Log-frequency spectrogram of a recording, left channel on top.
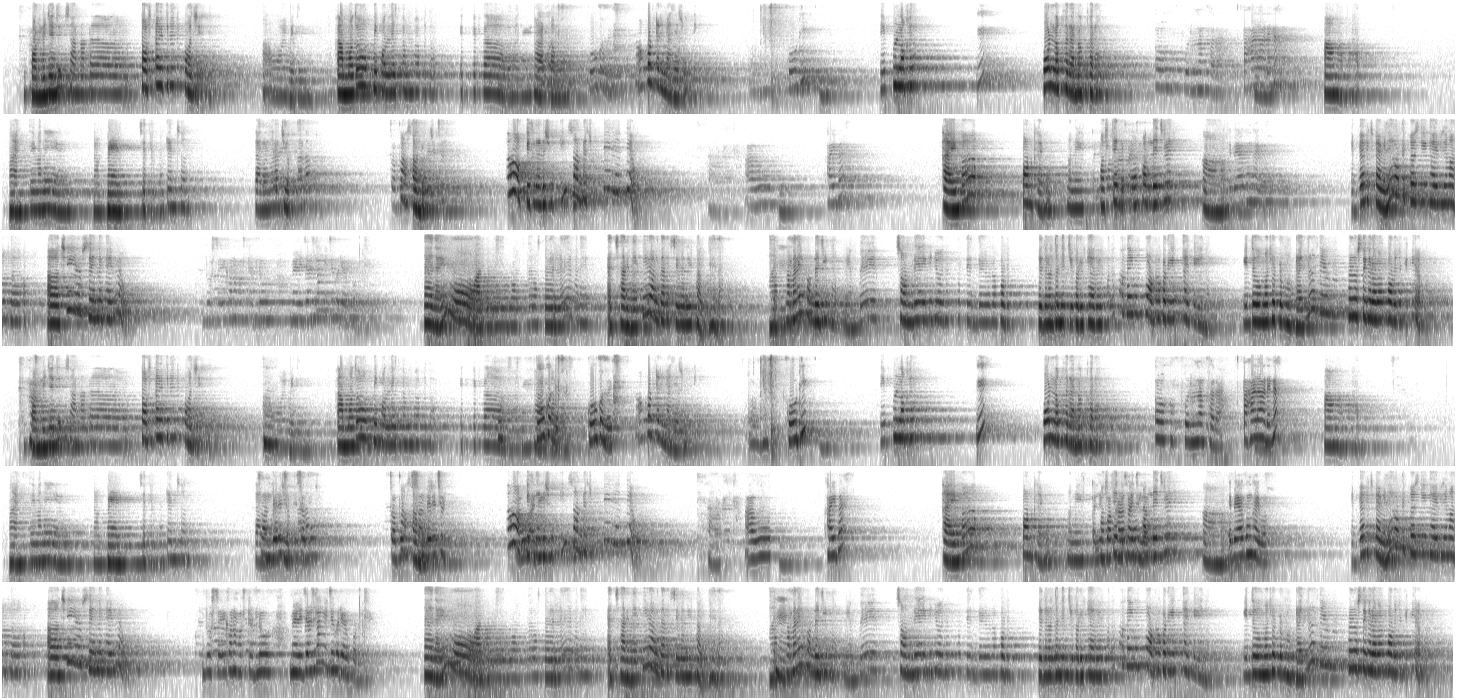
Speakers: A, on the right; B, on the left.
A: ହଁ
B: କଲି ଯଦି ସାଢ଼େ ନଅଟା ଦଶଟା ଭିତରେ ପହଞ୍ଚି ଯାଇଥିବ।
A: ହୁଁ
B: ଆଉ ଏମିତି କାମ ତ କଲେଜ୍ କାମ ଭାବୁଥିବ ଏତେ ପୁରା
A: କୁ
B: ମାନେ ହାର୍ଡ
A: କୋଉ କଲେଜ
B: କାମ।
A: କୋଉ କଲେଜ?
B: ଆ ହୋଟେଲ ମ୍ୟାନେଜମେଣ୍ଟ।
A: ଓହୋ କୋଉଠି?
B: ହୁଁ। ଏ ଫୁଲନଖରା।
A: ଉଁ।
B: ଫୁଲନଖରା ନଖରା।
A: ଓହୋ ଫୁଲନଖରା ପାହାଳ
B: ହୁଁ,
A: ଆଡ଼େ ନା?
B: ହଁ ହଁ ପାହାଳ।
A: ଆଚ୍ଛା ଆଉ
B: ହଁ ଆଣିଛି ମାନେ ଲୋନ୍ ରେ ସେଟା ବି ଟେନସନ୍। ଚାରି
A: ସଣ୍ଡେରେ
B: ଆଡେ ପା ଝିଅ
A: ଛୁଟି
B: ପିଲା
A: ସବୁ
B: ପା
A: ସବୁ
B: ହଁ ସଣ୍ଡେ
A: ସଣ୍ଡେରେ
B: ଛୁଟି ହଁ ଅକେସନ୍ୟାଲ୍
A: ଆଉ ଆଜି
B: ଛୁଟି ସଣ୍ଡେ ଛୁଟି ଏମିତି ଆଉ
A: ହଁ ଆଉ
B: ହୁଁ।
A: ଖାଇବା
B: ଖାଇବା କଣ ଖାଇବା ମାନେ
A: କହିଲି
B: ହଷ୍ଟେଲ
A: ପଖାଳ ଖାଇଥିଲ
B: ହଉ କଲେଜ ରେ ହ
A: ଏବେ ଆଉ କଣ ଖାଇବ?
B: ଏବେ ଆଉ କିଛି ଖାଇବିନି ଆଉ ଟିକେ ଆସିକି ଖାଇବି ସେ ମାଛ ଅଛି ରୋଷେଇ ହେଲେ ଖାଇବି ଆଉ
A: ରୋଷେଇ କଣ ହଷ୍ଟେଲ ରୁ ମିଳିଯାଉଛି ନା ନିଜେ କରିବାକୁ ପଡୁଛି
B: ନାଇଁ ନାଇଁ ମୁଁ ଆଗରୁ ରହୁଥିଲି ହଷ୍ଟେଲରେ ମାନେ ଆ ଛାଡ଼ିଦେଇକି ଅଲଗା ରୋଷେଇ କରିକି ଖାଉଛୁ ଏଇନା ହଁ
A: ହୁଁ।
B: ଆମର ଏ କଲେଜରେ ଖାଉଥିଲି ଏବେ ସନଣ୍ଡେ କି ଯେଉଦିନ ଛୁଟି ଏମିତି ଯୋଉରା ପଡୁଛି ସେଦିନ ତ ନିଜେ କରି ଖାଇବା ପାଇଁ ପଡେ ନହେଲେ ଏମିତି ଅର୍ଡର କରିକି ଆମେ ଖାଇପିନା କିନ୍ତୁ ମୋ ଛୋଟ ଭଉଣୀ ଟା ଅଛି ନା ସେ ରୋଷେଇ କରିବା ପାଇଁ ପଡୁଛି ଟିକେ ଆଉ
